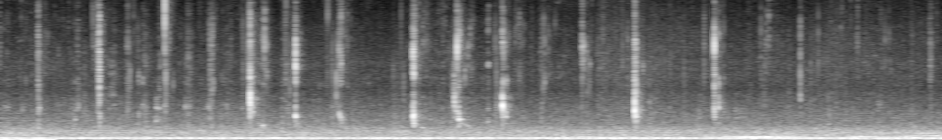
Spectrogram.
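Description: Close-up eating of a McDonald's spicy fried chicken burger: chewing and biting with irregular, sharp wet mouth clicks. A steady low hum runs underneath.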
